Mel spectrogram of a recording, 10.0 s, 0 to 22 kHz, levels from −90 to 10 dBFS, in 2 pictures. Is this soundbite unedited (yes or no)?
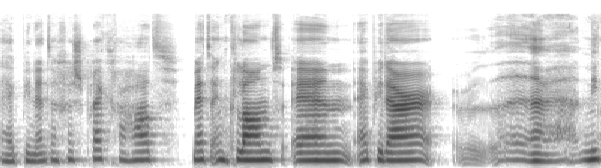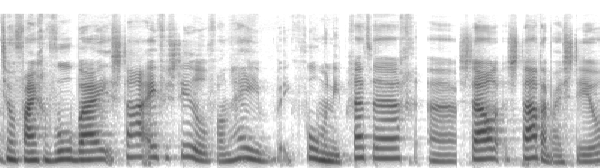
no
